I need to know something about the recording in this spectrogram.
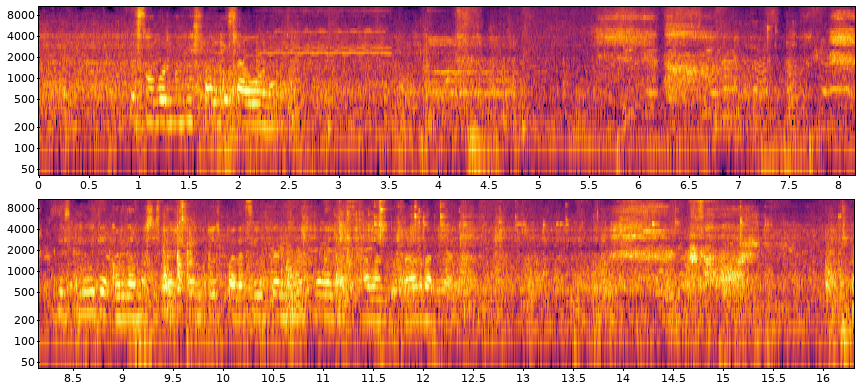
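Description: A young woman sobs and cries close by.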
